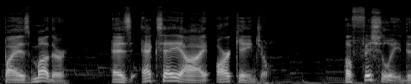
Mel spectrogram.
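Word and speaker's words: X Æ A-12: the parents named him xae a12 musk finally pronounced by his mother as xai archangel officially the name was changed to xae because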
